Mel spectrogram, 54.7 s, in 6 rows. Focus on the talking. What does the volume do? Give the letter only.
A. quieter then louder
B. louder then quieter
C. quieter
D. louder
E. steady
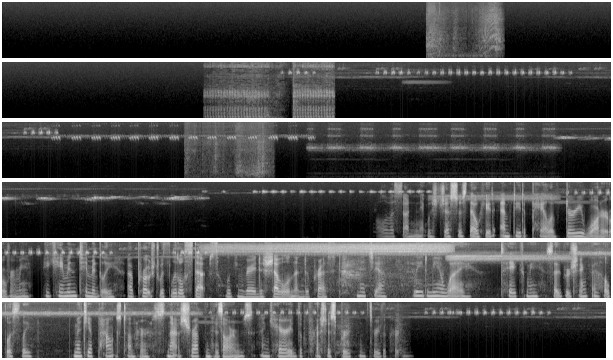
E.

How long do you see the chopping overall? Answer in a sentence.
The chopping can't be heard in this clip.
